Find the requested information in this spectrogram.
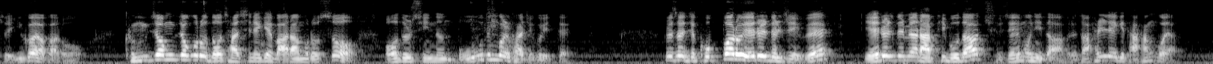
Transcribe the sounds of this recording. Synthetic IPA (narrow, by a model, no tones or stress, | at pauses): s͈oiɡʌjapa̰ɾo̰ | kɯŋd͡ʑʌŋd͡ʑʌɡɯɾonʌt͡ɕaɕʰine̞ɡe̞maɾɦamɯɾos͈ʰʌ | ʌdɯɭs͈uinːɯnmodɯnɡʌɭkad͡ʑiɡoit̚t͈e̞̰ | kɯɾe̞sʰʌid͡ʑe̞kop͈aɾoje̞ɾɯɭdɯɭd͡ʑiwe̞ | je̞ɾɯɭdɯɭmjʌnapʰibodat͡ɕud͡ʑe̞muɲida̰kɯɾe̞sʰʌhaɭːe̞ɡitaɦanɡʌ̰ja̰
